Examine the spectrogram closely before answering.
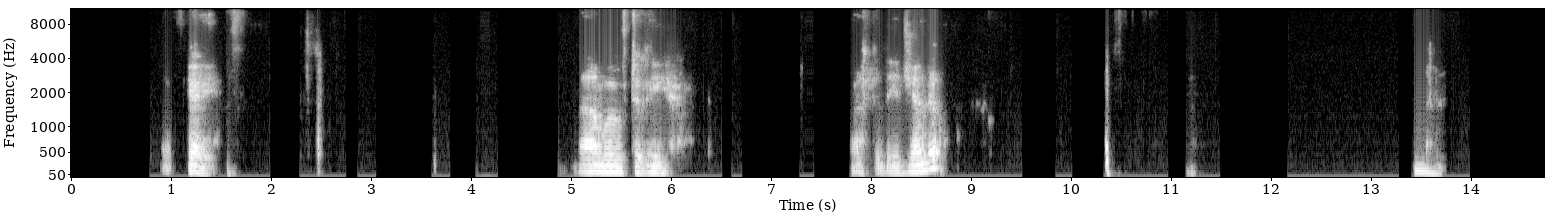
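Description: A man speaks in short, halting phrases over an online call.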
